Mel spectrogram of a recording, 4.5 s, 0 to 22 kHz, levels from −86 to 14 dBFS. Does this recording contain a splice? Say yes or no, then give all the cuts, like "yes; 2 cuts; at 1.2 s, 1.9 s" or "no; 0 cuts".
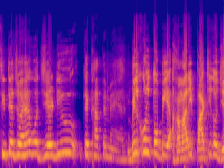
no; 0 cuts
